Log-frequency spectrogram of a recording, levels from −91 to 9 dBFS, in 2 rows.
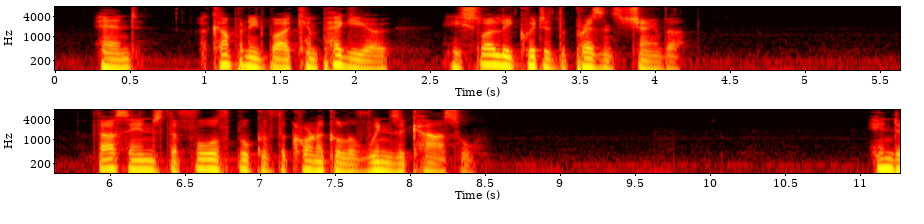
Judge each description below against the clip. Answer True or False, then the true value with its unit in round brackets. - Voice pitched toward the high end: False (115 Hz)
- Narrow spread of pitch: False (4.3 semitones)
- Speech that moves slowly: True (120 wpm)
